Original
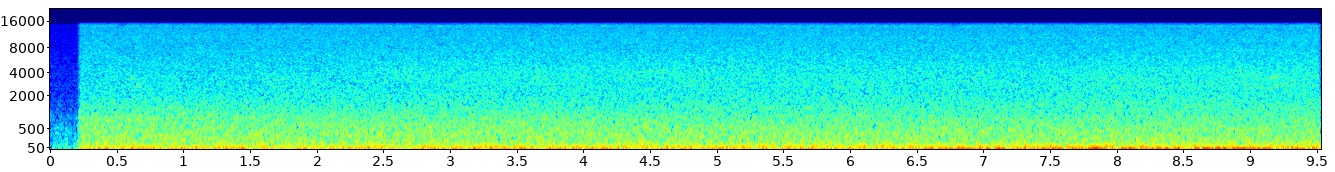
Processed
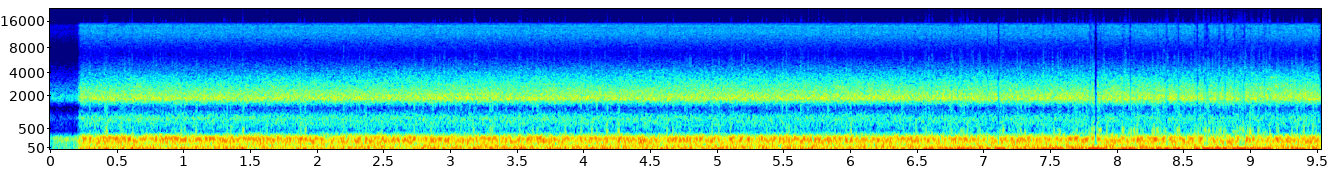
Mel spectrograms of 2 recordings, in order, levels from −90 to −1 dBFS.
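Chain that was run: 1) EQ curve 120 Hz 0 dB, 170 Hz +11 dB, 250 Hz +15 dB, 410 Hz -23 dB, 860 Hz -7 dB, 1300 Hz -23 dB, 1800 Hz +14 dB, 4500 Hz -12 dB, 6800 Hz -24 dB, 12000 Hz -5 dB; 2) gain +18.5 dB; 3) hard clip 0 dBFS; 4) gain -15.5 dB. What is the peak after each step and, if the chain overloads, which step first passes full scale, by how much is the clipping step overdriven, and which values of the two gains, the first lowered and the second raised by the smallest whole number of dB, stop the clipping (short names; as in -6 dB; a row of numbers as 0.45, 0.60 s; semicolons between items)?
-9.0, +9.5, 0.0, -15.5 dBFS; step 2, 9.5 dB; step 2 +8.5 dB, step 4 -5.5 dB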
